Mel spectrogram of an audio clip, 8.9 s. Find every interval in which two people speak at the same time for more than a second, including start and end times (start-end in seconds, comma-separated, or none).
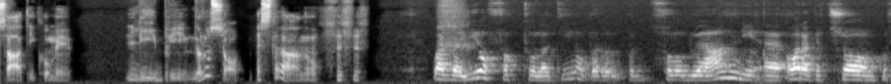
none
